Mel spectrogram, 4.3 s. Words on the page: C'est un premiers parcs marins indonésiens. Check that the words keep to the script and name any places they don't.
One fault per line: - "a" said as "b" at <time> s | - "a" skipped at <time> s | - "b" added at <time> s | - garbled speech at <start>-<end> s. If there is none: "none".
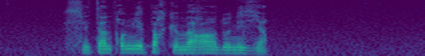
none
